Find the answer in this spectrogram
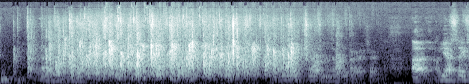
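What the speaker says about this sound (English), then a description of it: "Let's give these guys a warm round of applause." Warm applause from a lecture audience at a university speaker series, a dense wash of clapping that swells quickly, holds steady for several seconds, then thins out before a brief final burst.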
